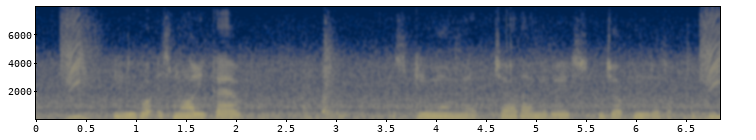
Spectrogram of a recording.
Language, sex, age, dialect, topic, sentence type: Hindi, female, 31-35, Kanauji Braj Bhasha, banking, statement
